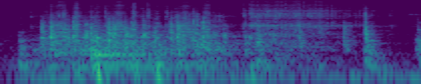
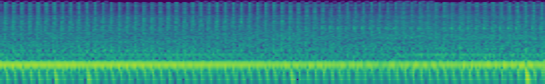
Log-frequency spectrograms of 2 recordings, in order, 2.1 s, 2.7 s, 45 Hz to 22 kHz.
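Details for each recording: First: 1980s Billy Goat vacuum small engine, old turpentine-smelling fuel replaced with fresh gas, carb cleaner sprayed: quick rope pull spins it but it never fires, no spark seen though it ran the day before; cranks but won't start. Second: 1980s Billy Goat vacuum single-cylinder engine after fresh fuel: steady buzzing speed, even drone, no stumbling; hard to start, owner suspects low compression, but runs cleanly once started; normal running.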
